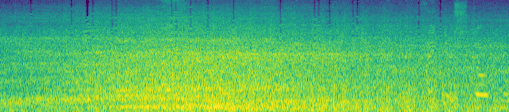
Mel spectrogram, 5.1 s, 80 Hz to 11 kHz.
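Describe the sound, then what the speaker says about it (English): A Virgin Trains East Coast HST with power car 42206 leading, on the Leeds to London King's Cross service, passes through Peterborough with a loud, sustained rumble and wheel noise that peaks midway and then eases. "the 1335 Virgin Trains East Coast service from Leeds to London King's Cross. This is passing by."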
